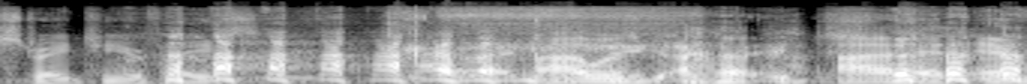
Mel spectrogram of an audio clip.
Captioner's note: laughs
